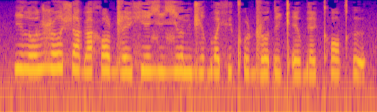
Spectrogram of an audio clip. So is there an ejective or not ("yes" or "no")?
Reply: yes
